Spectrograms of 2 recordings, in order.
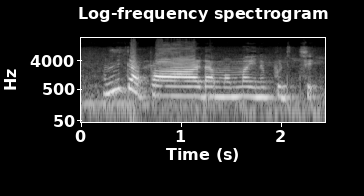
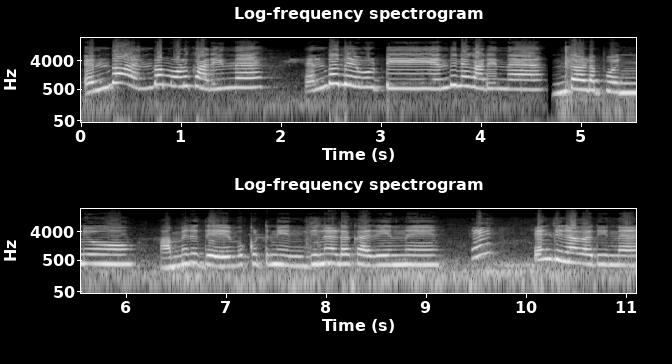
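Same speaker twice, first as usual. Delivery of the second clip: soothing coo; 6 semitones higher than usual. Acted. Mother comforting her crying little daughter, high cooing. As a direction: coax a crying toddler gently.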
